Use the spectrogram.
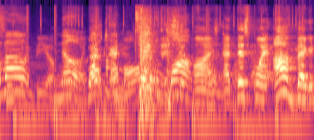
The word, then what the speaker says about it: Ange: A-N-G-E? What is that? It's pronounced Ange.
